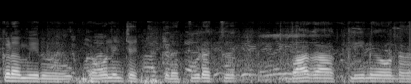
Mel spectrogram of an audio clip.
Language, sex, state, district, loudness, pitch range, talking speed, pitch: Telugu, male, Andhra Pradesh, Sri Satya Sai, -17 LUFS, 140-155 Hz, 130 wpm, 145 Hz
